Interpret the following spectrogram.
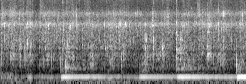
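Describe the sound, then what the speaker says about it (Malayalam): Curry leaves frying in hot oil for rava upma: a loud, continuous crackling sizzle with a steady bright hiss and a faint tonal hum underneath, and no voices. "കറിവേപ്പില ഇട്ട് കൊടുക്കാം. ഒന്ന് മൂത്ത് വരട്ടെ."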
